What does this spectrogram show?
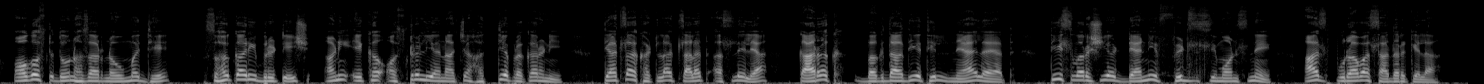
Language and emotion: Marathi, neutral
